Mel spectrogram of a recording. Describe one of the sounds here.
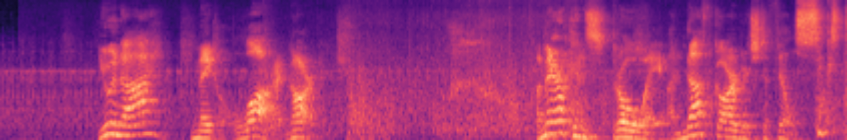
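An elderly man speaks with animation, close to a microphone.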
